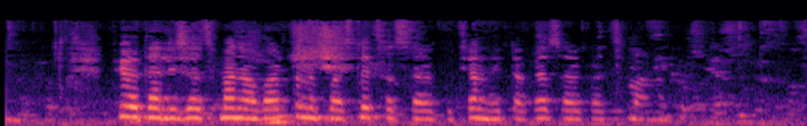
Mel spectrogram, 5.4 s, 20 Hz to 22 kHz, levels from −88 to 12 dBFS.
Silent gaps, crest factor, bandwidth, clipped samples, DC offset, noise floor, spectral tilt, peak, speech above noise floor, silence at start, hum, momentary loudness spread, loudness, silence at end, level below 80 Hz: none; 18 dB; 11.5 kHz; under 0.1%; under 0.1%; -39 dBFS; -5.5 dB/octave; -2 dBFS; 19 dB; 0.05 s; none; 22 LU; -20 LUFS; 0.15 s; -52 dBFS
